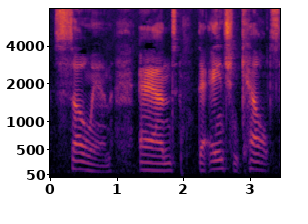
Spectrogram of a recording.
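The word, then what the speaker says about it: Samhain: harvest rituals particularly sewen it's spelled s-a-m-h-a-i-n as a nancy but it is really pronounced as sew-in and the ancient celts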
